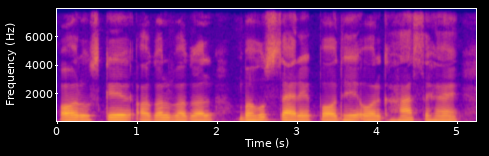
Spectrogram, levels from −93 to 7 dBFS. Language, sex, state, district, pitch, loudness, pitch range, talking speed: Hindi, male, Jharkhand, Garhwa, 155 Hz, -17 LUFS, 150-160 Hz, 115 wpm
